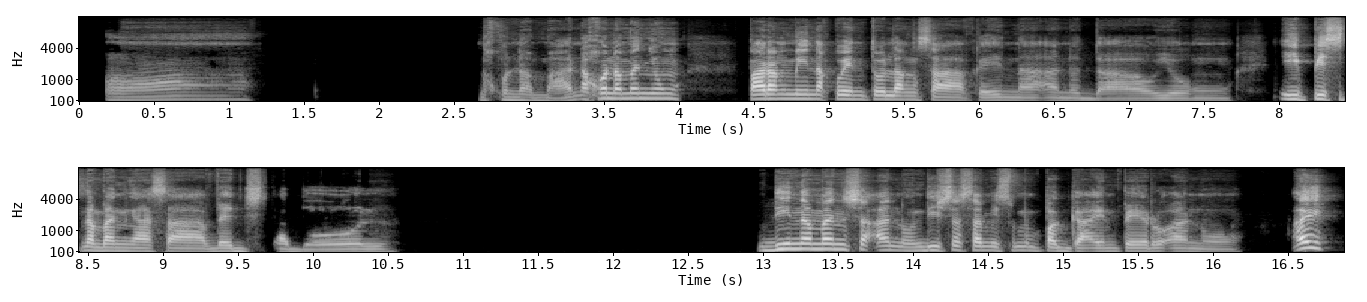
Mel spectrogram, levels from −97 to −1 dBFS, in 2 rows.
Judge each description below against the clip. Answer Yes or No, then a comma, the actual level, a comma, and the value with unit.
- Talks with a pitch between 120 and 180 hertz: Yes, low, 135 Hz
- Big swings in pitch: Yes, wide, 6.3 semitones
